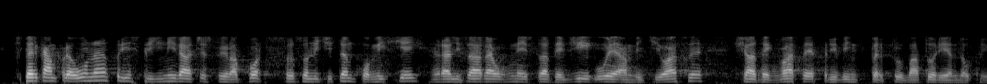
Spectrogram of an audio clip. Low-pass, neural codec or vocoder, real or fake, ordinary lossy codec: 3.6 kHz; codec, 16 kHz in and 24 kHz out, 1.1 kbps, FireRedTTS-2 codec; fake; none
